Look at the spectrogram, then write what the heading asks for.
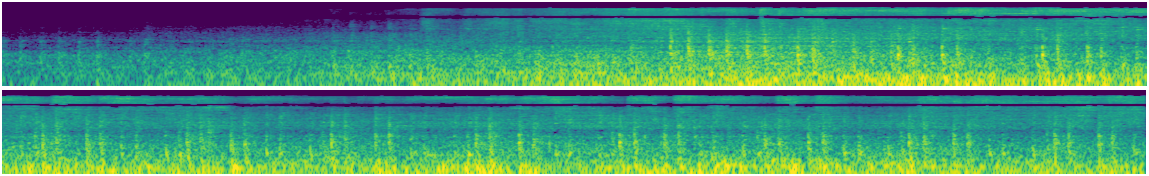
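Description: Freight train of container wagons approaching and passing close by: a rumble that swells over the first few seconds, then holds steady with rapid clicking of the wagon wheels over the rail joints.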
